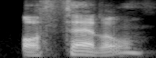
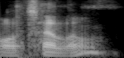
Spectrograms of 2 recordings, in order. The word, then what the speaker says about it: Othello: Also, Othello, or Othello, depending which pronunciation you like.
